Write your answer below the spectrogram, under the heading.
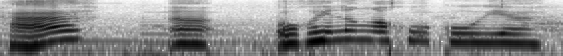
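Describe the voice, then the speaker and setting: A woman's voice: sits high, slow pace. A woman playing a timid, hurt young girl with a Filipino accent in a radio drama, hesitant and pleading. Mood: meek, hesitant. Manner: hesitant, meek and polite, pleading. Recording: music bed behind the voice.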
